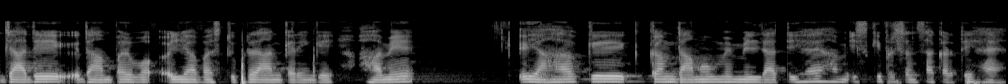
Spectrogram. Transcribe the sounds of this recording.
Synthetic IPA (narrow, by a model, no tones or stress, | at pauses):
d͡ʒjaːd̪ed̪aːmpɐɾjɐɦʋɐst̪upɾɐd̪aːnkɐɾẽːŋɡeːhɐmẽ | jɐɦãkekɐmd̪aːmõmẽmɪld͡ʒaːt̪iɦɛɦɐmɪ̰skipɾɐsə̃nʃakɐɾt̪eɦɛ̃ː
